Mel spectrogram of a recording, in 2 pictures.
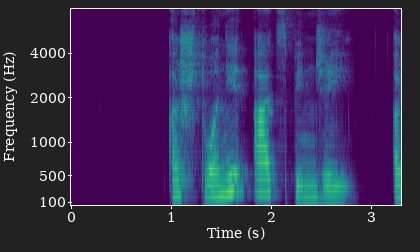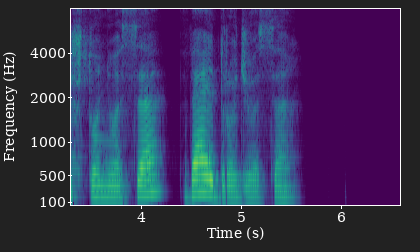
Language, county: Lithuanian, Vilnius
